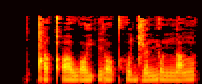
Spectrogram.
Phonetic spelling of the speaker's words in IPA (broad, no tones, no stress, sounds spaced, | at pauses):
ǃ ə qʼ ɔ w ɔ j ʔ i ɾ ɔ kʰ o d͡ʑ œ n j o nː ɑ ŋ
